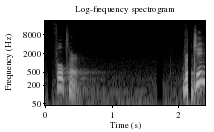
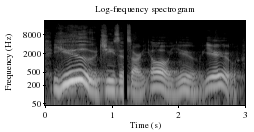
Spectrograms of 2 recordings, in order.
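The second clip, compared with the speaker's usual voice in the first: flattering tone; 5 dB louder, much slower than usual. Acted. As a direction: fawn over him, leaning on every "you". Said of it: "read it on purpose with that tone".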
